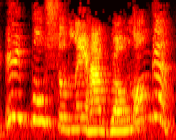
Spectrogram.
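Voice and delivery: put-on very high old woman's voice; surprised Mrs Twit. Wife surprised at her stick, high crone voice.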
